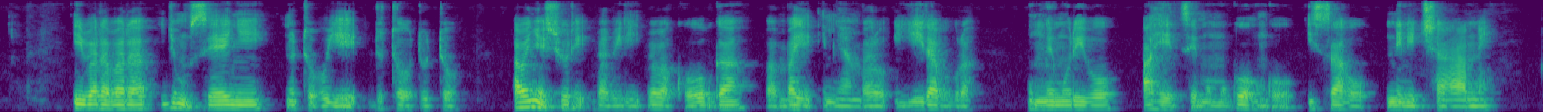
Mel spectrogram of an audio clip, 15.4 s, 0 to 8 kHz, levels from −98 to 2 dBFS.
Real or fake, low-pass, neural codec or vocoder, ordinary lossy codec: real; 7.2 kHz; none; AAC, 48 kbps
